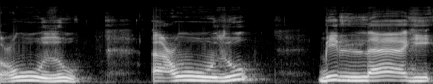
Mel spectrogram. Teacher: اعو حمزہ پتلا، اعوذ پہ ہونٹ گول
